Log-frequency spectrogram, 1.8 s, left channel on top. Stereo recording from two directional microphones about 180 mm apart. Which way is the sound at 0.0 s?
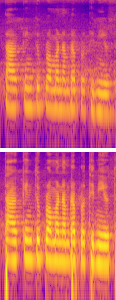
30° right (ahead or behind).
